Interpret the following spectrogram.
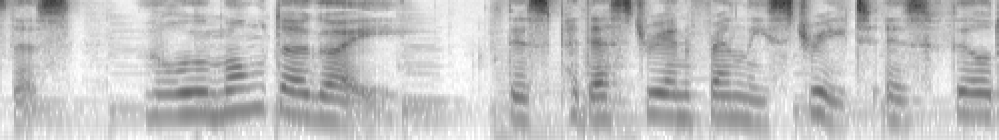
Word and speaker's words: Rue Montorgueil: About a 10-minute walk from the Louvre is, how do you pronounce this? Rue Montorgueil.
